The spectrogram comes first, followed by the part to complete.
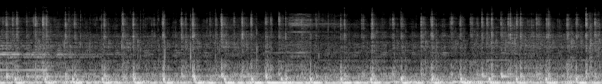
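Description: Live band music with a heavy, throbbing low bass and quick, dense percussion hits; sustained high held notes fade out just after the start.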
